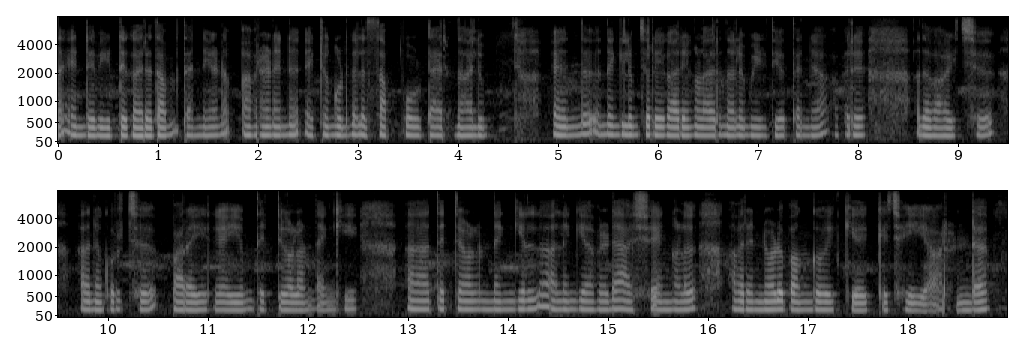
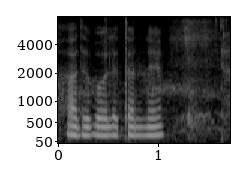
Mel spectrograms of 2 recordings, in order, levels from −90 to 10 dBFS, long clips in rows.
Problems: low volume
